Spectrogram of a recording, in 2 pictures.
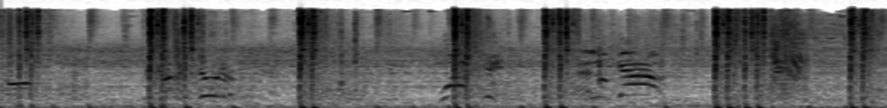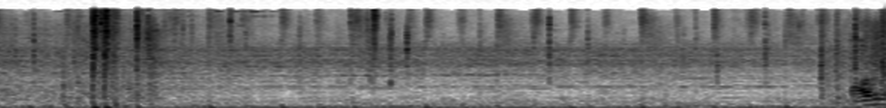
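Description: Bursts of gunfire in the video game Battlefield Hardline crack out irregularly, several sharp shots in quick clusters, over a steady low background rumble.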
